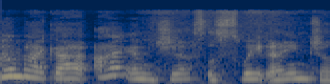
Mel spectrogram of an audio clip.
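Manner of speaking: southern belle debutante accent. Joining in another speaker's southern belle bit, southern belle voice. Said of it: "You're a debutante from Dirty South".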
